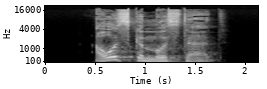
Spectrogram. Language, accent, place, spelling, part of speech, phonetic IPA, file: German, Germany, Berlin, ausgemustert, verb, [ˈaʊ̯sɡəˌmʊstɐt], De-ausgemustert.ogg
- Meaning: past participle of ausmustern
